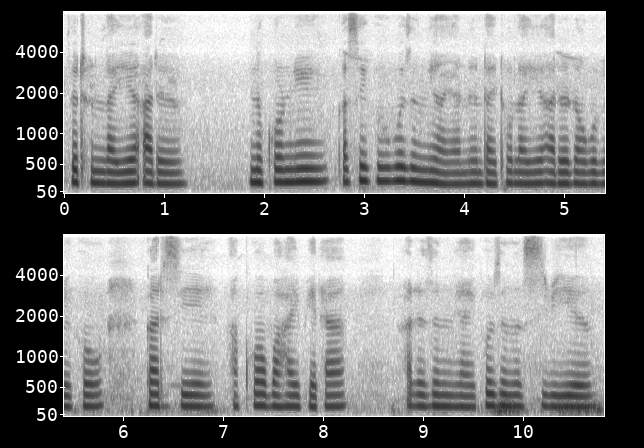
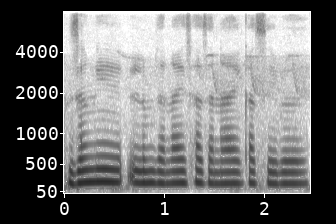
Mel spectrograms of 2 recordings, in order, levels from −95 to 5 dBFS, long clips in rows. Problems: constant background noise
